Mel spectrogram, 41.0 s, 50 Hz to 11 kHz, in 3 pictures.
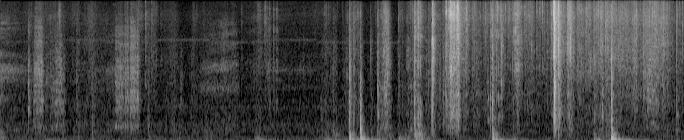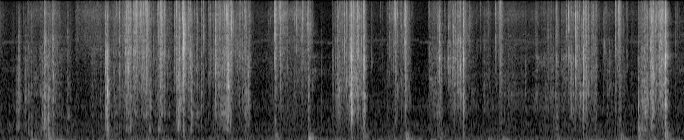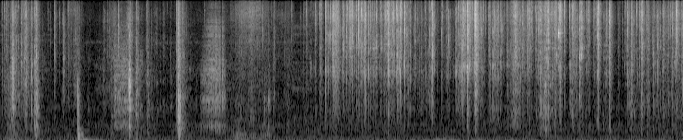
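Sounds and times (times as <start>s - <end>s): card pack wrappers crinkling and tearing: 8.2s - 13.8s, 15.7s - 23.8s, 24.4s - 31.0s, 32.5s - 41.0s.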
